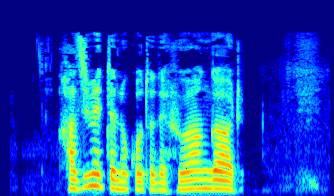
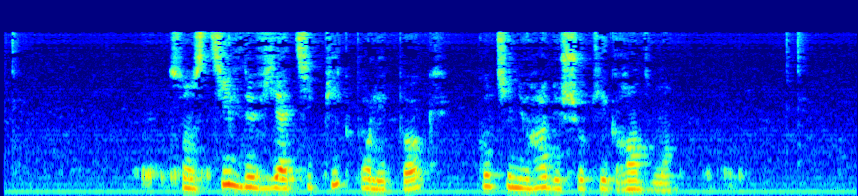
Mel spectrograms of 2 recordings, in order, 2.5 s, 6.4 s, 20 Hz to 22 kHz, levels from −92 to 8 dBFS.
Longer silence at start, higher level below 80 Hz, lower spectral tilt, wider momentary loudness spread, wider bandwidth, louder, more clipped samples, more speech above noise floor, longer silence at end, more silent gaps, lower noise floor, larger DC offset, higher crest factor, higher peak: second, 0.45 s vs 1 s; second, -70 dBFS vs -58 dBFS; about the same, -5.5 dB/octave vs -5 dB/octave; second, 8 LU vs 16 LU; about the same, 11.5 kHz vs 12 kHz; about the same, -21 LUFS vs -23 LUFS; neither; first, 32 dB vs 28 dB; about the same, 0.75 s vs 0.85 s; neither; about the same, -52 dBFS vs -51 dBFS; neither; about the same, 20 dB vs 20 dB; about the same, -2 dBFS vs -4 dBFS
